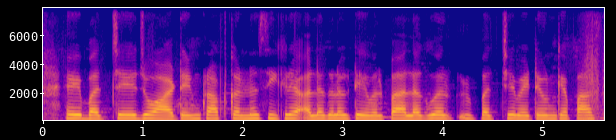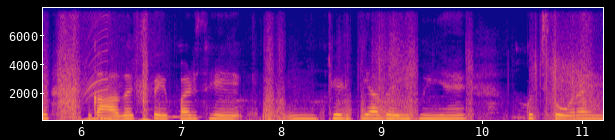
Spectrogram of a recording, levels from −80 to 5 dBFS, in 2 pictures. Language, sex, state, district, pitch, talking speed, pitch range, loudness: Hindi, female, Bihar, Bhagalpur, 230 Hz, 155 wpm, 225-240 Hz, -18 LUFS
